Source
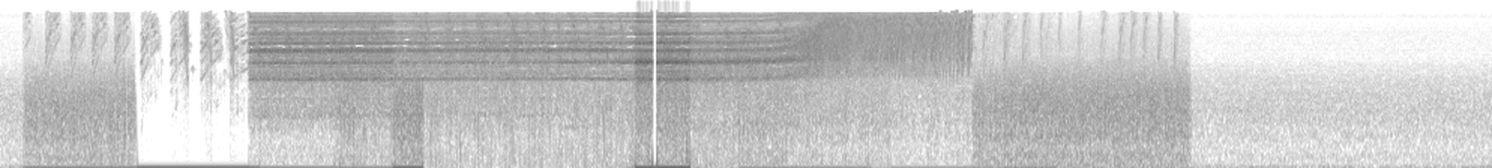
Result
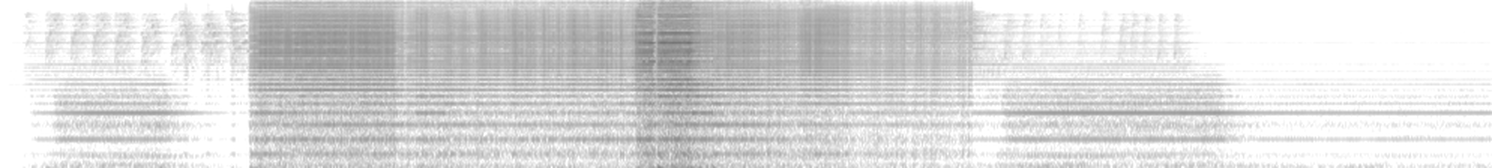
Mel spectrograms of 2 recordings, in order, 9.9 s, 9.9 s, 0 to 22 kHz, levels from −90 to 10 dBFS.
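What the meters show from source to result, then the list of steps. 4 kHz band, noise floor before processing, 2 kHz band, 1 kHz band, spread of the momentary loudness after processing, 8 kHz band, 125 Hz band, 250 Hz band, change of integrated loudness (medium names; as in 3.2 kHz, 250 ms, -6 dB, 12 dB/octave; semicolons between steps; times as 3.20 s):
-7.5 dB, -58 dBFS, -3.5 dB, -4.0 dB, 24 LU, -5.0 dB, under -10 dB, -5.0 dB, -4.5 dB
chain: peaking EQ 350 Hz -7.5 dB 0.62 oct; robot voice 346 Hz; three bands offset in time highs, lows, mids 150/200 ms, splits 430/3500 Hz; FDN reverb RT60 0.88 s, low-frequency decay 1.55×, high-frequency decay 0.45×, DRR -5 dB; Chebyshev shaper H 7 -14 dB, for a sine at -10 dBFS; trim -4.5 dB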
